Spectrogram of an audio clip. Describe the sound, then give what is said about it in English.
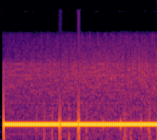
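A telephone line tone sounds as a call goes through to the county recorder's office of Cook County, Minnesota: one steady mid-pitched hum, unbroken and fairly loud for about two seconds, with no voices. “I called her up to get a local's perspective.”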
